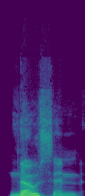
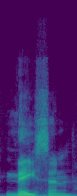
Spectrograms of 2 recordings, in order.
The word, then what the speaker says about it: Nason: Nosen, I'm a big fan of Nosen. We used him last year a couple times. Nason, I think is actually how you pronounce it.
